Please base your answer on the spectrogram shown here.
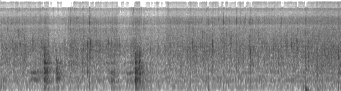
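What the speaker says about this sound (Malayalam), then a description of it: "അതിലേക്ക് രണ്ട് സവോള നീളത്തിലരിഞ്ഞത് ഇട്ട് കൊടുക്കാം" Sliced onions with ginger and garlic frying in a pan for pepper chicken roast, with a steady sizzle under a few sharp spoon scrapes and knocks, close up and no voices.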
